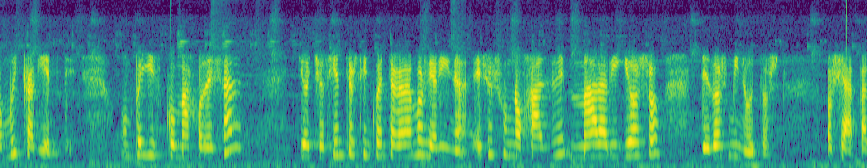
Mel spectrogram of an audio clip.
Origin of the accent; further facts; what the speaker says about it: Cervera del Río Alhama, La Rioja, Spain; pero también son de Cervera, de mi pueblo, sí, que me vio él, y de Alfaro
